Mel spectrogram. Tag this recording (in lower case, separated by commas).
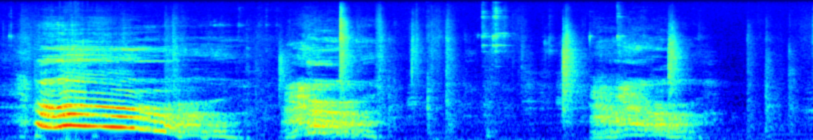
animal, domestic animals, dog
